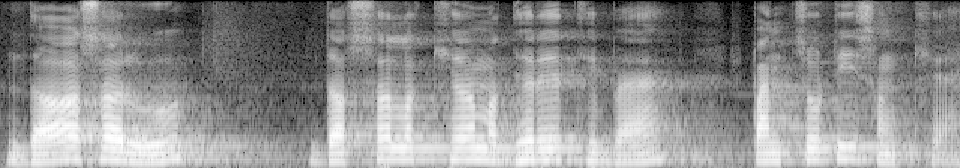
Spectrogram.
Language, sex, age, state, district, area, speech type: Odia, male, 45-60, Odisha, Nayagarh, rural, spontaneous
